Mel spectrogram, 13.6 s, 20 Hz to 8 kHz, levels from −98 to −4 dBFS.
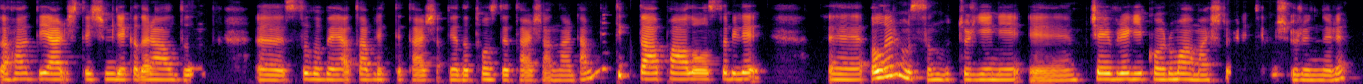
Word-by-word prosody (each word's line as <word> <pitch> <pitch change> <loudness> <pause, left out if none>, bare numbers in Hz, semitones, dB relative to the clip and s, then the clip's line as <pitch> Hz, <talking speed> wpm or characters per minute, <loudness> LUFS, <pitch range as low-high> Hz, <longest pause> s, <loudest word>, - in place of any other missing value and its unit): daha 205 +1 -3
diğer 200 -1 +4
işte 200 0 -4
şimdiye 200 -1 0
kadar - - 0
aldığın, 185 -1 -2 0.7
ııı, 180 -2 0
sıvı 195 +3 -1
veya 185 -1 -1
tablet 190 0 -5
deterjan 85 0 -3
ya 180 -1 0
da 175 0 0
toz 190 +1 -3
deterjanlardan 170 - -4
bir 280 - -9 0.2
tık 335 - -21
daha 210 -1 +3
pahalı 205 - +2
olsa 105 - +1
bile, 215 - +2 0.6
eee, 190 -1 -1
alır 265 +9 +9
mısın 235 - +1
bu 195 0 -9
tür 195 0 -3
yeni, 185 0 -1
eee, 85 - -3
çevreyi 205 0 +4
koruma 200 0 +1
amaçlı 180 -1 -3
üretilmiş 375 -6 -9
ürünleri? 180 +5 -2
195 Hz, 145 wpm, -22 LUFS, 180-205 Hz, 0.7 s, alır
